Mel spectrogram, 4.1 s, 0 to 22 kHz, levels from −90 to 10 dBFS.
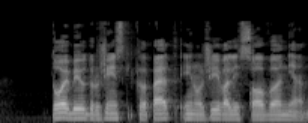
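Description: Speech, and the whole clip has that dull, smeared, fizzy quality of plainly audible lossy coding. There's nothing above about 11.4 kHz, with the sibilants warbling, so this is likely AAC compression at a low bitrate, the sort of damage you'd expect around 32 kbps. Then at 1.36 s there's a block of digital silence, roughly 10.7 ms where the signal drops straight to silence and back with no fade. It comes across as a tick or dip, and the length fits a 512-sample buffer that wasn't filled in time.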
